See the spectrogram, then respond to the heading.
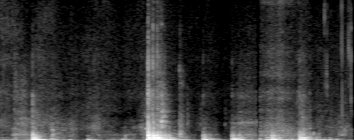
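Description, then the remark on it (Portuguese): A cloth rubs and wipes across a door during cleaning, producing soft swishes mixed with dull thumps and bumps at irregular intervals, moderately loud, with no voices. “Passar o pano na porta.”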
